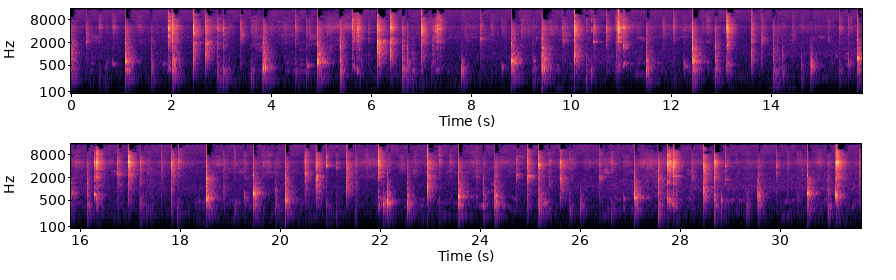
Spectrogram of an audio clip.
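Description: Hand claps and cups struck, slapped and set down on a tabletop in the repeating cup-song rhythm, played with three cups. Sharp taps and claps come several a second in a looping pattern.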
